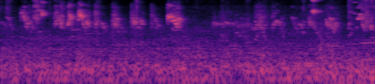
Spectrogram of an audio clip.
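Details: Chattering flock of albino and Fisher's lovebirds kept in an aviary, producing rapid, irregular high-pitched chirps and squeaky tweets from several birds at once over a steady low hum.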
